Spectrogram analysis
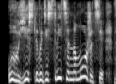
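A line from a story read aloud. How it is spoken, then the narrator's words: Exclaimed by couple. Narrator (Russian): воскликнули муж и жена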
